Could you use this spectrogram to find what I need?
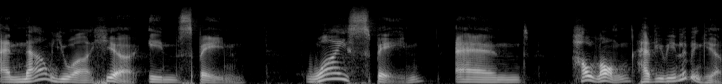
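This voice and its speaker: A man speaks at a very slow pace with a medium pitch, swinging very widely up and down. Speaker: podcast host. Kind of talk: podcast interview questions. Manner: enthusiastic.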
